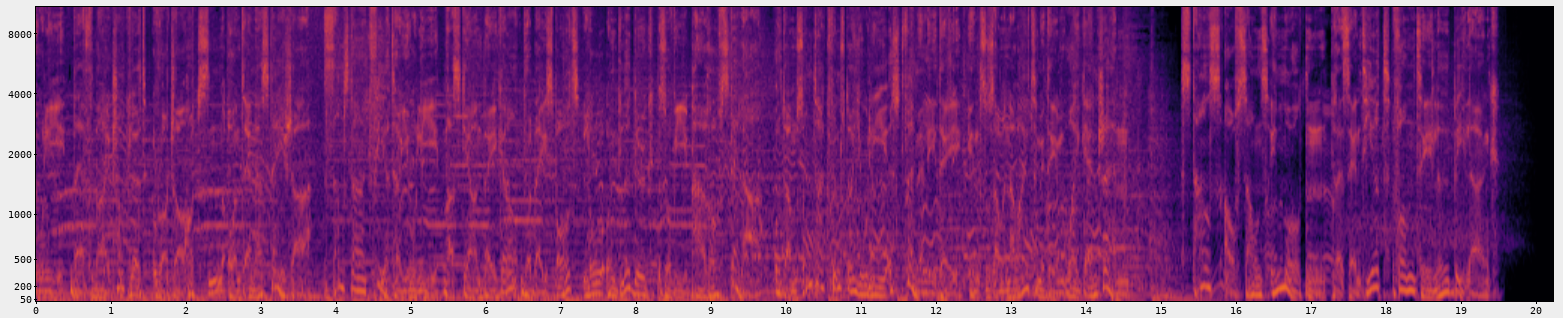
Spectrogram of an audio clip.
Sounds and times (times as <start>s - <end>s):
Speech: 0.0s - 14.6s, 15.3s - 19.6s
Music: 0.0s - 19.6s.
